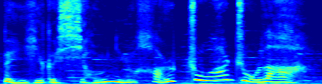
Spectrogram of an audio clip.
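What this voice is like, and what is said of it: Scary voice. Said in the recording (Chinese): “绒毛妈妈用可怕的声音说”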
